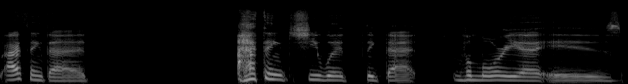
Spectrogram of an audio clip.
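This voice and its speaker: A woman's voice: mid-range voice, a bit bright, no room sound. A woman in casual conversation, thinking aloud a little hesitantly. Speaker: podcast cast member. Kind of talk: casual chat.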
